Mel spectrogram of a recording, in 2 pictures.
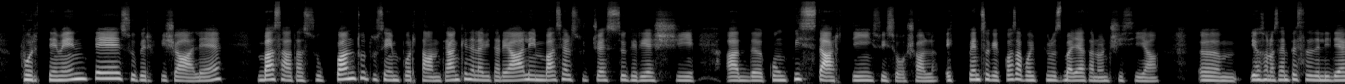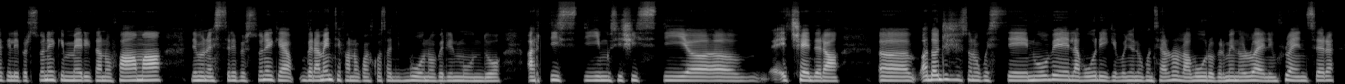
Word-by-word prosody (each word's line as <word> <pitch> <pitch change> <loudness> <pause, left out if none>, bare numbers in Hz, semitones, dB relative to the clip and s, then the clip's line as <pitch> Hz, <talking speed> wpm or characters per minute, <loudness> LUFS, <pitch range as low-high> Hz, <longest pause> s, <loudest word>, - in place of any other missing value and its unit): fortemente 245 +6 +3
superficiale 190 -1 -2 0.3
basata 200 -2 +2
su 190 +2 -8
quanto 265 +5 +6
tu 235 -3 -7
sei 215 0 -2
importante, 190 -2 -2
anche 210 +5 +1
nella 210 -4 +1
vita 190 -1 -4
reale, 190 +4 +3
in 210 -1 +1
base 200 +3 0
al 220 - -1
successo 200 +1 -5
che 195 - -4
riesci 185 -1 -4 0.3
ad 180 0 0
conquistarti 195 -2 +1
sui 185 +1 -5
social. 165 0 -6
E 185 0 -6
penso 225 +1 +1
che 195 -2 -2
cosa 225 +4 0
poi 200 -2 -2
più 200 +1 -5
sbagliata 185 -1 -1
non 170 0 -4
ci 180 +2 -9
sia. 160 -2 -6 0.4
Uhm, 180 -3 -2
io 215 -1 +1
sono 205 -2 0
sempre 210 +2 -1
stata 210 -1 -3
dell'idea 195 0 0
che 190 - -5
le 180 -1 0
persone 195 +3 -1
che 195 0 -3
meritano 180 -1 0
fama 195 +2 +5 0.3
devono 185 -1 +1
essere 180 +2 -2
persone 185 +4 0
che, 190 -1 +1
uhm, 180 - +2
veramente 195 +3 +2
fanno 185 -2 -2
qualcosa 175 +1 -6
di 170 -1 -4
buono 175 -1 0
per 175 0 -4
il 175 - -1
mondo: 170 -1 -1 0.3
artisti, 190 0 -1
musicisti, 190 0 -1
uhm, 175 -2 +1
eccetera. 180 -1 +3 0.5
Uhm, 180 -2 +3
ad 200 +3 +2
oggi 220 +1 +5
ci 210 -2 -1
sono 190 -1 -2
queste 185 0 -2
nuovi 200 +1 +3
lavori, 185 0 0
che 180 - -5
vogliono 180 +1 -2
considerare 180 +2 -2
un 195 - 0
lavoro. 180 +1 +1
Per 165 +1 -3
me 185 - +2
non 180 0 +1
lo 190 - +2
è, 175 - +3
l'influencer 180 +2 -1
185 Hz, 180 wpm, -24 LUFS, 180-200 Hz, 0.5 s, quanto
